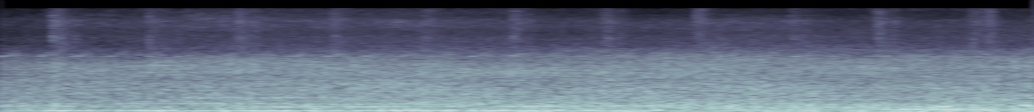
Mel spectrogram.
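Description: City traffic: cars and a minibus driving through an intersection, a steady engine and tyre rumble on a slushy road. Footsteps tick along evenly, about two a second.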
